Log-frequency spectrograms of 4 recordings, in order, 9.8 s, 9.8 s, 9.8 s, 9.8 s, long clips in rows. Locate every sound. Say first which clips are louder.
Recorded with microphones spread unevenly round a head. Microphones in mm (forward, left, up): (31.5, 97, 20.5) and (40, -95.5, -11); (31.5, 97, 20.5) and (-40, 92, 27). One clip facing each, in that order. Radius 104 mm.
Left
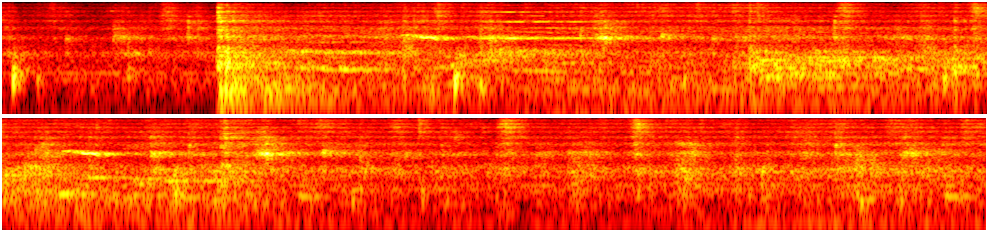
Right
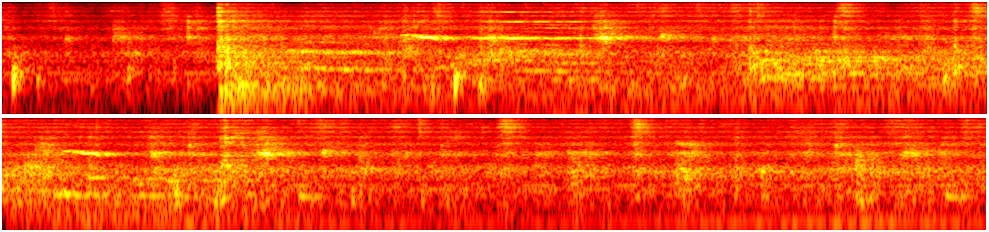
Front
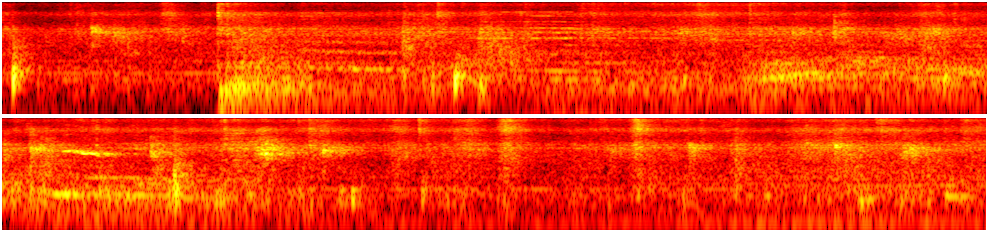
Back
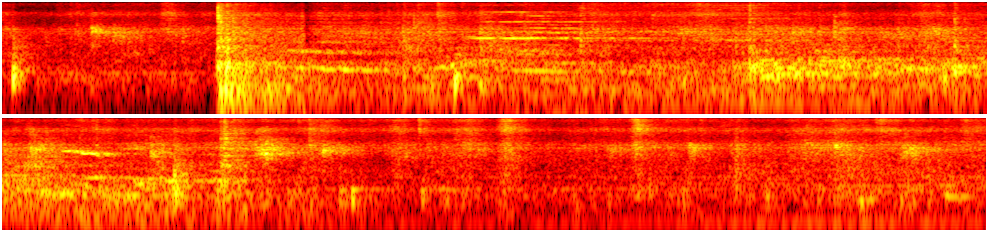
1.1 s a door slam: left 2 dB, back 8 dB; 175° left, 2.5 m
